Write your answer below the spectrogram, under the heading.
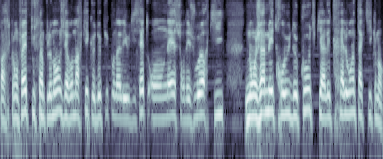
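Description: A man with a normal speaking voice talks at a moderate pace in a dry, close sound with no echo. His pitch is fairly high and his intonation fairly even. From France, Lyon area (Bron). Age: 20s. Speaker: youth football coach. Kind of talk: interview.

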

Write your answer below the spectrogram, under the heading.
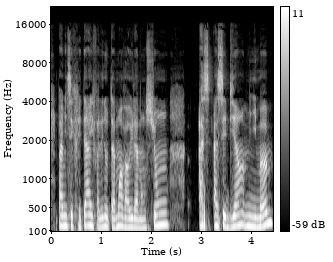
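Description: Fairly even intonation at a moderate pace, on a very clean recording with a silent background. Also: woman. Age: 30s. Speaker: journalist and author. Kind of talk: testimony.

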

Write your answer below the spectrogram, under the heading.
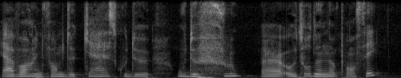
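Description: Speaking at a moderate pace, a woman with a fairly high pitch and a dark, mellow tone keeps her intonation fairly even. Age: 30s. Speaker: podcast host and emotional coach. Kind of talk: solo advice monologue.

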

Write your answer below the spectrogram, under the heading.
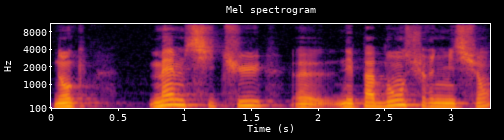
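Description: Here a man uses an ordinary speaking voice, fairly high in pitch with ordinary pitch variation. Very clean recording, silent background. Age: 30s. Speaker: startup founder. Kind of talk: interview.

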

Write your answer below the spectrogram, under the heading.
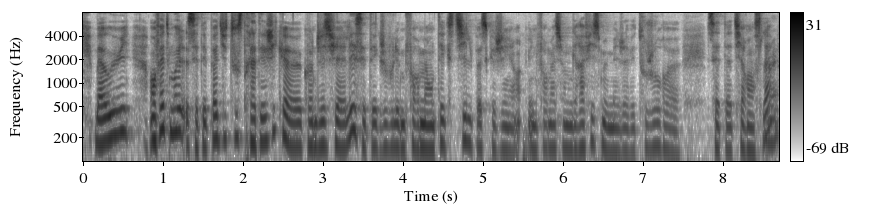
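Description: With lively intonation and a very deep, low pitch, a woman talks at a very fast pace on a very clean recording with a silent background. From France, Reims (Champagne). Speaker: artist and graphic designer. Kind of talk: casual interview conversation. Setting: at the guest's home.

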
